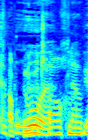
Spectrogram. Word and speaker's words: Apnoe-Tauchen: was Apnoe-Tauchen. Spricht man das so aus? – Apnoe-Tauchen? ja. Oder? Ich würde.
